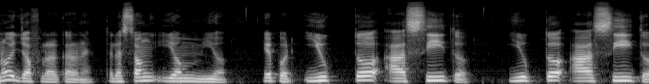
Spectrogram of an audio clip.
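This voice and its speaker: A man teaching the pronunciation of a Sanskrit verse, chanting it slowly syllable by syllable and then explaining each part in plain talk, asking and answering his own questions. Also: mid-range voice. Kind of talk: online pronunciation lesson.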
